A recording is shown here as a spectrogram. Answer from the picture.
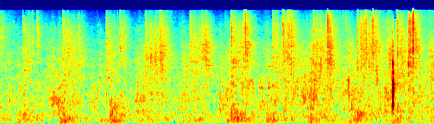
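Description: Horse trotting on sand footing in an indoor arena: soft hoofbeats in a steady rhythm, with one short, sharper sound just before the end.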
